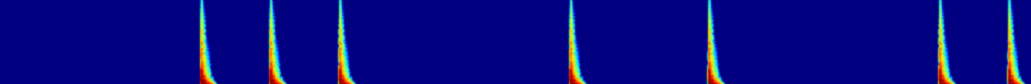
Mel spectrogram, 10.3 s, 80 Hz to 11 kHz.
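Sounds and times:
kick drum loop: 0:02.0 - 0:02.8, 0:09.4 - 0:10.3.

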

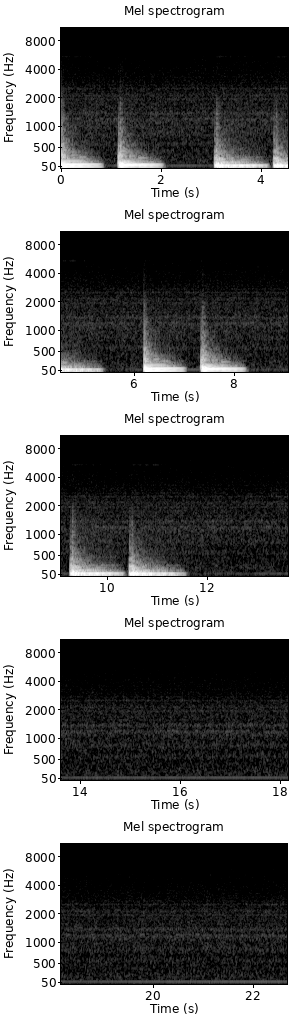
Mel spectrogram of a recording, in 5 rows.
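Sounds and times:
bass loop in F minor: 0:00.0 - 0:02.0, 0:03.1 - 0:05.4, 0:06.2 - 0:08.2, 0:09.3 - 0:11.6.

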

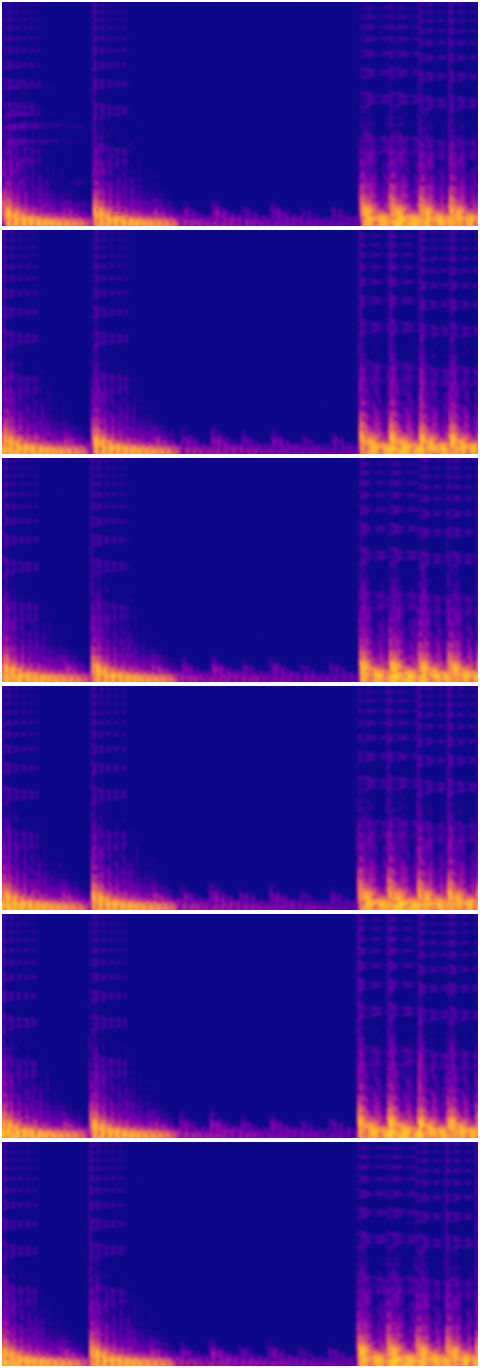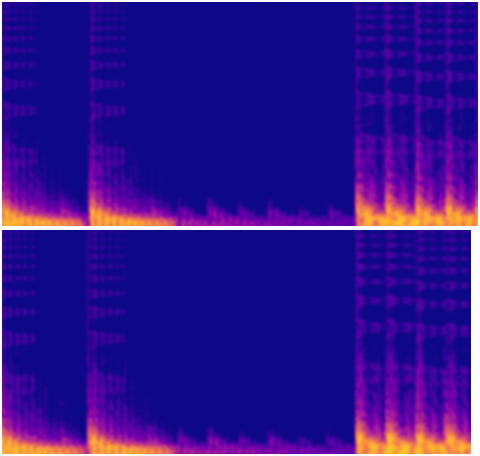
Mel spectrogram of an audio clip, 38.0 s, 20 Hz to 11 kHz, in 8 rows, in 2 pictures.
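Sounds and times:
bass line in D minor: 0:00.0 - 0:01.7, 0:03.6 - 0:06.3, 0:08.4 - 0:11.1, 0:13.1 - 0:15.9, 0:17.8 - 0:20.6, 0:22.6 - 0:25.4, 0:27.4 - 0:30.2, 0:32.1 - 0:35.0, 0:36.8 - 0:37.9.

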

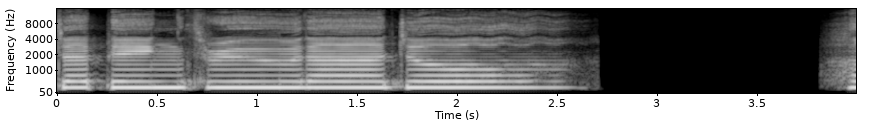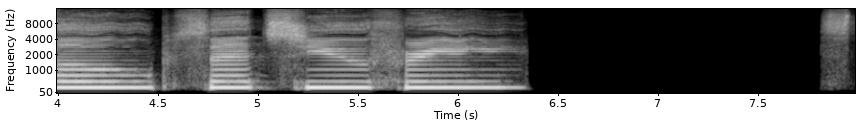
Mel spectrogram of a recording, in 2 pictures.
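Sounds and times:
person singing: 0:00.0 - 0:02.7, 0:03.8 - 0:06.4.

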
